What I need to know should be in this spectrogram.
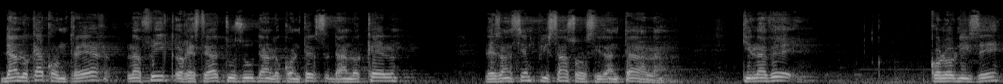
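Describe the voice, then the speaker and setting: Speaking at a fairly slow pace with long, frequent pauses, a man keeps his loudness very even. His fairly high voice has ordinary pitch variation. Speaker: government minister. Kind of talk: formal speech. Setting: ceremony with audience. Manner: halting.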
